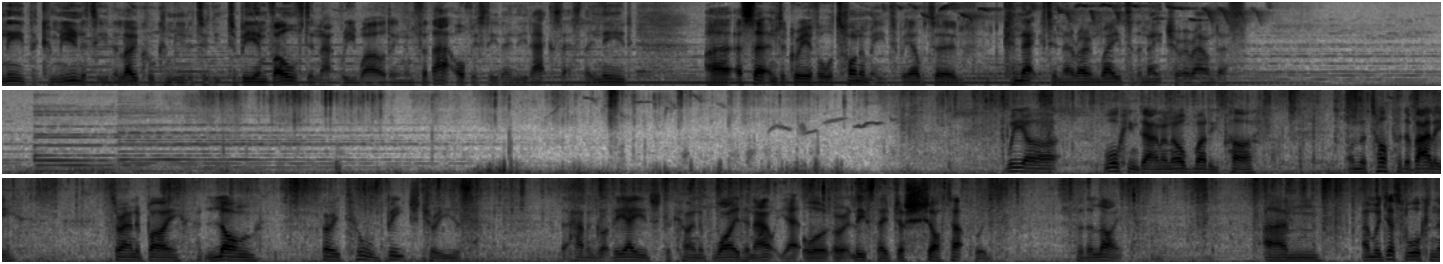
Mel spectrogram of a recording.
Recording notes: In A Life More Wild we walk and talk in the countryside with fascinating people.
